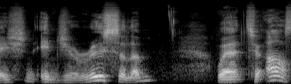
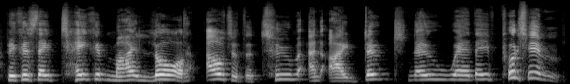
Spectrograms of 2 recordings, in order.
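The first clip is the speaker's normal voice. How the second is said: much higher, louder, distressed plea; Mary's grieving plea; 11 semitones higher, 5 dB louder than usual. Retold or imitated. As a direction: voice her loss, pleading and pained. Grieving Mary answers the angels.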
